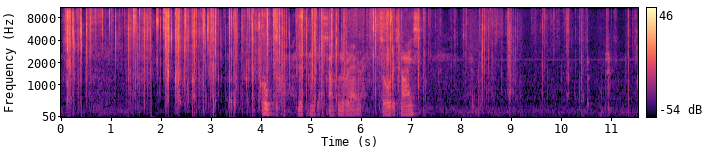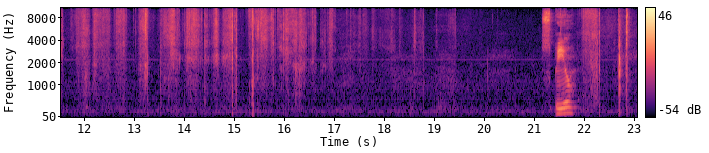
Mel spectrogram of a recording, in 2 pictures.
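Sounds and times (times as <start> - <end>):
foil wrapper crinkling and tearing: 0.0 - 10.6, 11.3 - 17.0.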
